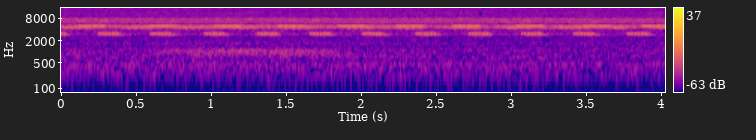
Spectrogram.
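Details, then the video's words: Crickets in the deep woods after dark, giving crisp high chirps in a regular beat of about two per second, with a persistent shrill ringing layer and quiet night background. "CRICKET CHIRPING SOUND"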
